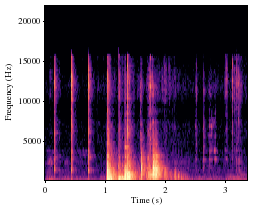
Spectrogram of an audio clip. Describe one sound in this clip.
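A hammer clatters down onto a hard surface.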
